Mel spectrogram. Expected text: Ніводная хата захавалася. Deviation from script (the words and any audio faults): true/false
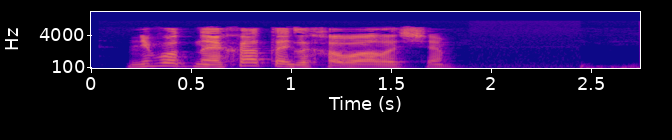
false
